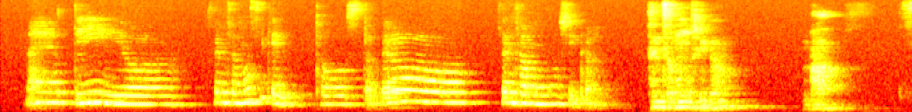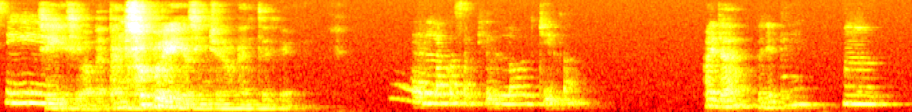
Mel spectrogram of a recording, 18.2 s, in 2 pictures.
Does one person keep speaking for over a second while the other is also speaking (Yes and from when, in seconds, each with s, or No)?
No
